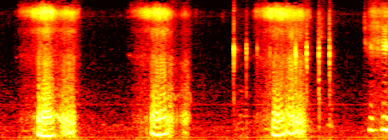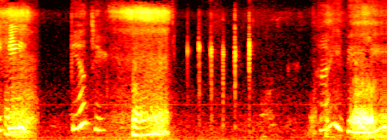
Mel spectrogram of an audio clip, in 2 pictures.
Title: My snoring kitty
